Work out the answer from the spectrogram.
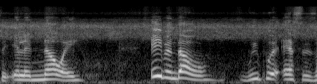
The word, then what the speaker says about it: Illinois: Don't pronounce the S. Illinois. is how you pronounce it. Illinois.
